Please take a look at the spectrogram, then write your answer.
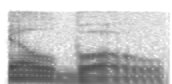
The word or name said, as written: elbow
